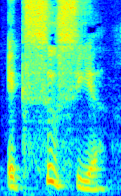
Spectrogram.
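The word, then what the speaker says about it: exousia (ἐξουσία): In the concordance, it's just simply the Greek word 1849, and it means, or it is pronounced, exousia.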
